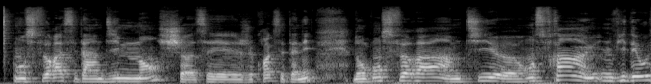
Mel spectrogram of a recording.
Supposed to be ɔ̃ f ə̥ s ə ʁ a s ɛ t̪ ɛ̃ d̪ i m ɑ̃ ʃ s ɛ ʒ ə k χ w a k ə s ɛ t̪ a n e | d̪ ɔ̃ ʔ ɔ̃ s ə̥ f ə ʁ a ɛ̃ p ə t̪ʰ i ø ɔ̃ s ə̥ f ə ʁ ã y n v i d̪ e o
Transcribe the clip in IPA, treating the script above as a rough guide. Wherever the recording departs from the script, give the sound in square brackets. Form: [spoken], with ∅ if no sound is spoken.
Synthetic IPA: ɔ̃ [s] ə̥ [f] ə ʁ a s ɛ t̪ ɛ̃ d̪ i m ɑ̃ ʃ s ɛ ʒ ə k χ w a k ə s ɛ t̪ a n e | d̪ ɔ̃ [k] ɔ̃ s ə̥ f ə ʁ a ɛ̃ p ə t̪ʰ i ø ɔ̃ s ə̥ f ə ʁ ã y n v i d̪ e o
